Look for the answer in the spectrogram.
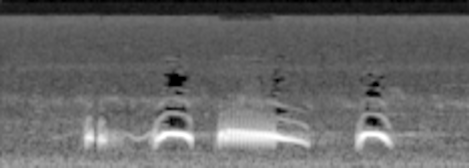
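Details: Spotted dove's long cooing phrase for stirring up a decoy bird: two clipped notes, a rounded coo, a long stuttering coo that slides downward, then one more arched coo. Clean, quiet setting.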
